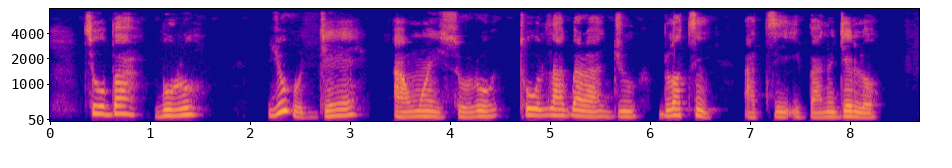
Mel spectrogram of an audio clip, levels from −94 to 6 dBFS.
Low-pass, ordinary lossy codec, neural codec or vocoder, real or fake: 7.2 kHz; none; none; real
